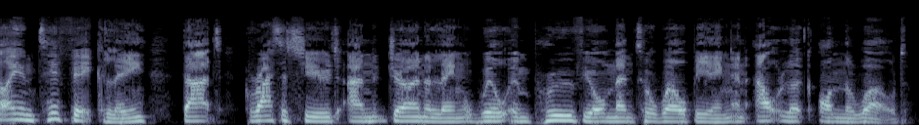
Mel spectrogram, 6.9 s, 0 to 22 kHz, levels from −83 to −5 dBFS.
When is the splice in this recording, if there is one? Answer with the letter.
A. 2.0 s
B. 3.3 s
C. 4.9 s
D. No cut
D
